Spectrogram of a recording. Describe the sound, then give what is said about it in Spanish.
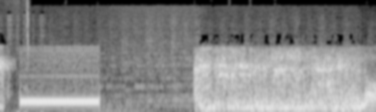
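Telephone tones as a call is placed: a loud, steady tone lasts about a second, then a quieter, lower buzzing tone follows, and a dense burst of hissing line noise comes after it. “Bueno, vamos a llamarle a Lucio.”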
